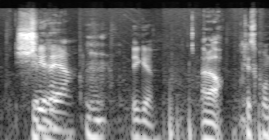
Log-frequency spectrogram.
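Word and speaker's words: Scirea: Alors, et SC en italien, c'est Chirea.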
